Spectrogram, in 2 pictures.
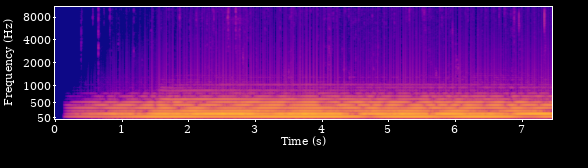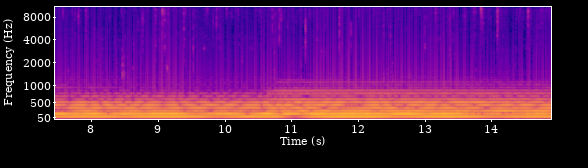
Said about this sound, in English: The hums from these midshipmen can be quite loud, and they can even be heard outside of the water by humans. So these really unusual fish have their singing ability, and they are nocturnal, so they mostly sing at night.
